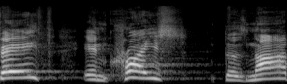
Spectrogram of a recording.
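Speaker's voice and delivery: very loud lecturing voice. Retelling what he said to drowsy students in class, in a loud voice. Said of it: "he said in a loud voice".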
